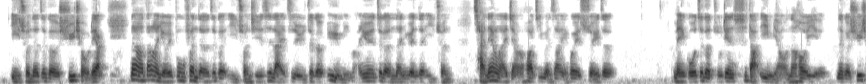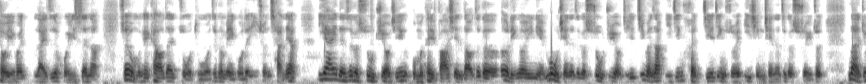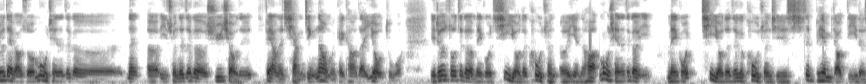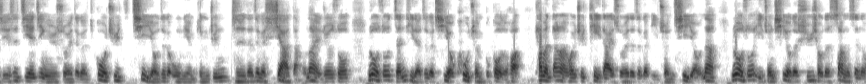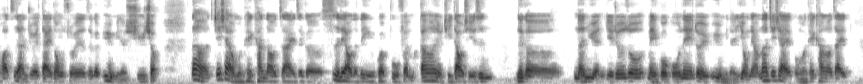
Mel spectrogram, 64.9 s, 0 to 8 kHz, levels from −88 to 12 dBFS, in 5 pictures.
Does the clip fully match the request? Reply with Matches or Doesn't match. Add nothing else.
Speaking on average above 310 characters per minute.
Matches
